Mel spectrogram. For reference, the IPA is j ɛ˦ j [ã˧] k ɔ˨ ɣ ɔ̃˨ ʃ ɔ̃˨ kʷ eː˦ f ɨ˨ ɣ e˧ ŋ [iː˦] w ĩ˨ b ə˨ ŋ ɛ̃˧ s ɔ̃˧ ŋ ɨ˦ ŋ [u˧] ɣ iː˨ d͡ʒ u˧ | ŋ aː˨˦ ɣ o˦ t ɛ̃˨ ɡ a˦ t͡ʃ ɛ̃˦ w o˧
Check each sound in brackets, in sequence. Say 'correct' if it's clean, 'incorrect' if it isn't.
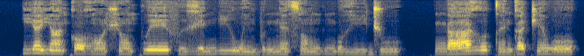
correct, correct, incorrect

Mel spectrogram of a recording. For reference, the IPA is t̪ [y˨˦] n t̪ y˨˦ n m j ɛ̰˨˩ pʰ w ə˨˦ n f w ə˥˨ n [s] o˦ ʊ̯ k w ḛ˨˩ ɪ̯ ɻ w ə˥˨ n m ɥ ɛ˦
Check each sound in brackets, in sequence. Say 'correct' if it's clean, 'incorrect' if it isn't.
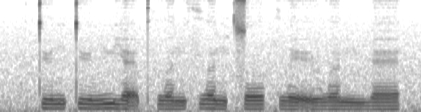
correct, incorrect

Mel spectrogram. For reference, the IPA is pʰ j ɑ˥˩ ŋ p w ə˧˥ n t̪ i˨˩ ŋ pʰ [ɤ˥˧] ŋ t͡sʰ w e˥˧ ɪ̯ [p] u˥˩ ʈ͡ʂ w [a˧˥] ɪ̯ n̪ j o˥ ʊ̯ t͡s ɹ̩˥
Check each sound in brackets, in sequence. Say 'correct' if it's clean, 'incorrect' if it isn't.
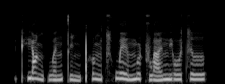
correct, incorrect, correct

